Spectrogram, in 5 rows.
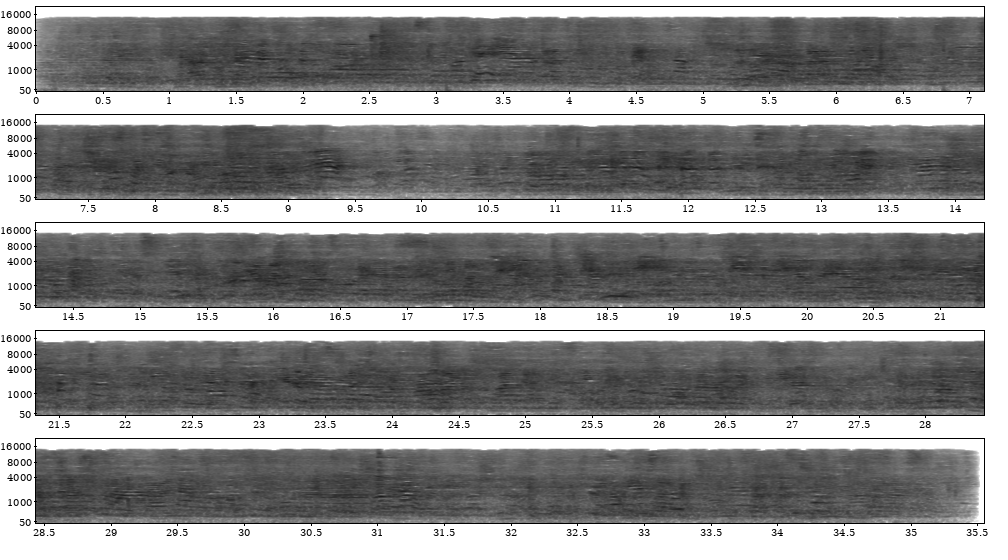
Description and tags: waiting for science night show 240910
24.09.2010: 20.30. the crowd of people (parnets with their children and teenagers) are waiting for chemical experiments show during the Science Night in Poznan. the building of Technical University on Piotrowo street.
field-recording, noise, crowd, voices, poland, children, waiting, poznan, hubbub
